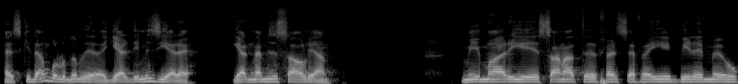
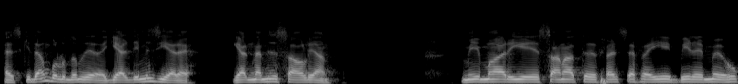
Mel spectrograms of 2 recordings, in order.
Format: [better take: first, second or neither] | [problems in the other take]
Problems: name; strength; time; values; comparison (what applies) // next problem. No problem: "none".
first | muffled; slightly; fading above 3.5 kHz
